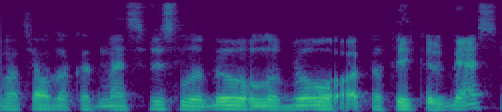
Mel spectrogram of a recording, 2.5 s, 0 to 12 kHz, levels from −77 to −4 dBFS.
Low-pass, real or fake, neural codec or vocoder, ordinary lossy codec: 10.8 kHz; fake; codec, 44.1 kHz, 2.6 kbps, DAC; MP3, 48 kbps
